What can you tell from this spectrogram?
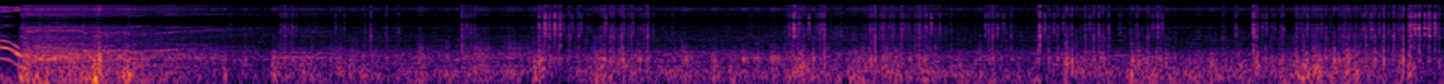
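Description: Small children's ride-on kart rolling over street pavement: a steady rumble of the wheels with scattered knocks and rattles as it goes over bumps.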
